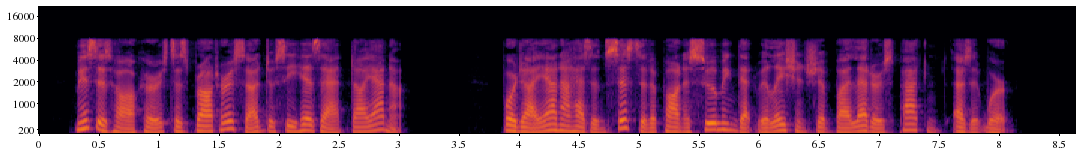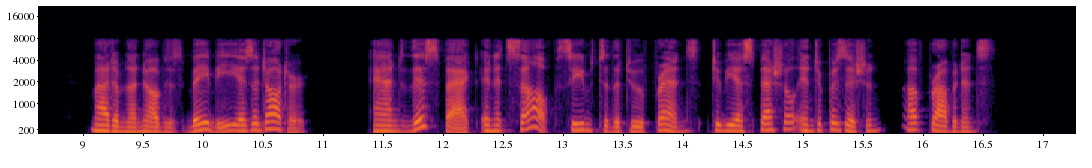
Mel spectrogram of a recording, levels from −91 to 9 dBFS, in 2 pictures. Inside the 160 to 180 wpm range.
Yes: average, 165 wpm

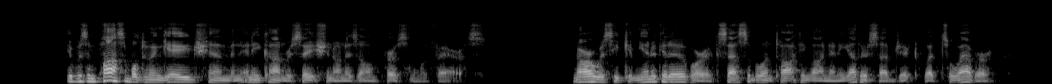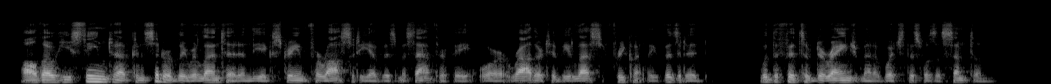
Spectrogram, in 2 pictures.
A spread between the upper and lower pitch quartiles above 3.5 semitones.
Yes: average, 3.9 semitones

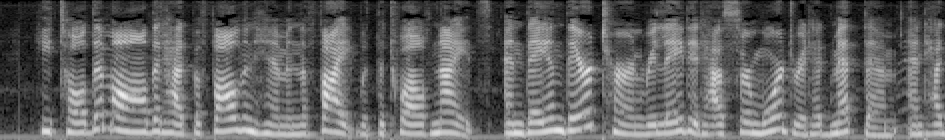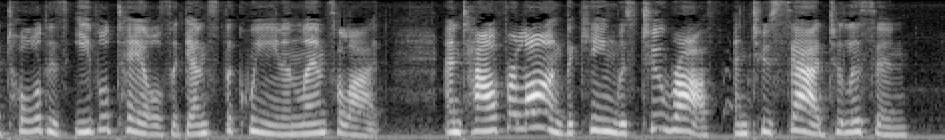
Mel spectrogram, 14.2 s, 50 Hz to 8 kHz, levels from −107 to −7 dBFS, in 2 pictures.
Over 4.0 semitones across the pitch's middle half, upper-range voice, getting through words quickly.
Yes: average, 4.5 semitones; high, 215 Hz; fast, 220 wpm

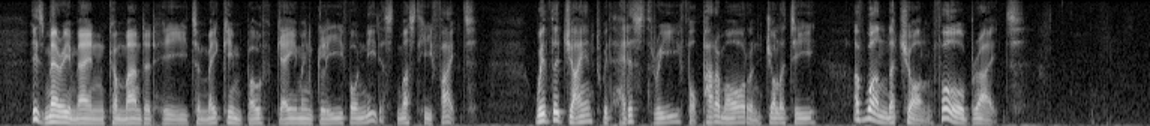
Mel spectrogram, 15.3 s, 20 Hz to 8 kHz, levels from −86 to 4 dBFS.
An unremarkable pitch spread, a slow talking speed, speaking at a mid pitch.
No: average, 3.3 semitones; slow, 130 wpm; low, 110 Hz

